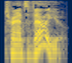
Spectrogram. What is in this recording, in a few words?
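"transvalue", British English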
